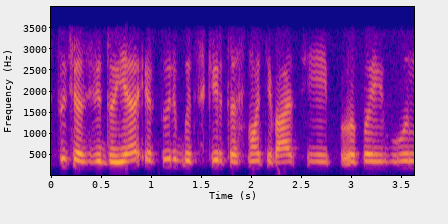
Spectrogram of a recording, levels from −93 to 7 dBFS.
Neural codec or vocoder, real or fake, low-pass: none; real; 3.6 kHz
